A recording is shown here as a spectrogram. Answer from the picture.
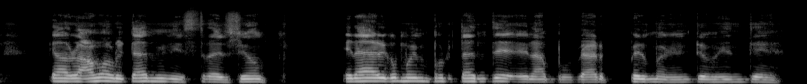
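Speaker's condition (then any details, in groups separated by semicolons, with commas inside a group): Cerebral palsy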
